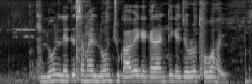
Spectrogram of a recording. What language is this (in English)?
Magahi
